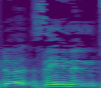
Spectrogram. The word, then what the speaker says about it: Zaanan: And Zaanan sort of rhymes with the word came not forth, Yaseah, but not really.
